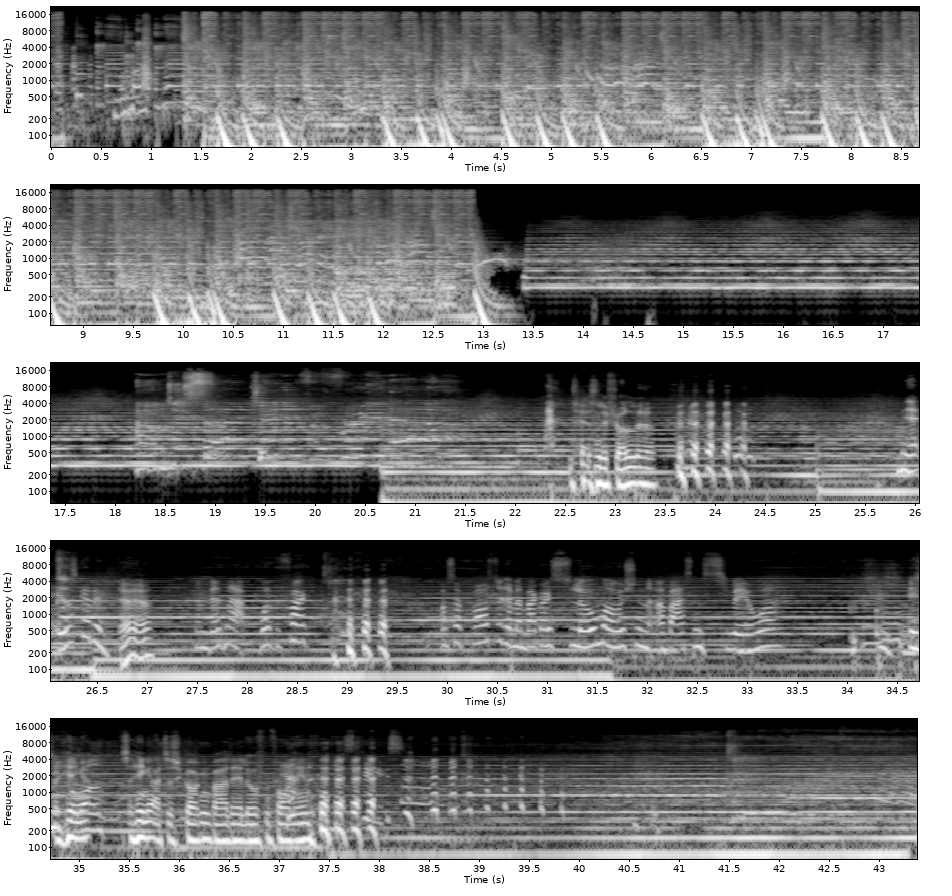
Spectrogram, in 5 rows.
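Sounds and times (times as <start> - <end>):
laughter: 0.0 - 1.4, 22.3 - 24.6, 28.8 - 29.7, 34.0 - 40.3
deliberately overdriven distorted music with pounding beats: 0.0 - 31.0, 33.4 - 41.8
sustained droning distorted section with heavy bass: 1.5 - 13.1, 20.7 - 43.3
speech: 23.0 - 24.6, 25.9 - 38.9.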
